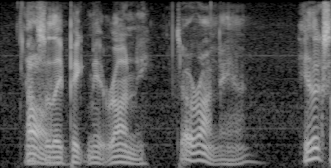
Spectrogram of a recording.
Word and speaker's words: Romney: Rennie. Rennie? Rennie? How you pronounce it? Romney? Romney? Yeah, Romney.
